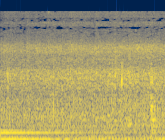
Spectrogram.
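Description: Squid roast in thick masala bubbling and sizzling steadily in a steel pot on the stove.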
